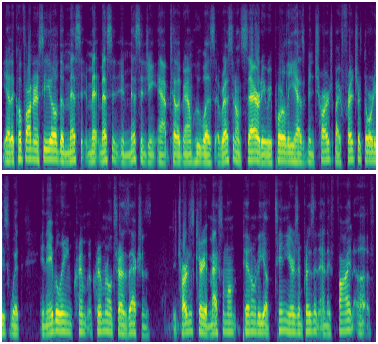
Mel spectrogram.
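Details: Adult male host with a self-reported stutter that was very noticeable in his earlier videos and worsens with unfamiliar people or situations; stuttering.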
